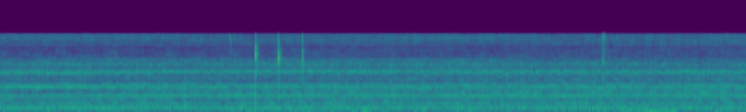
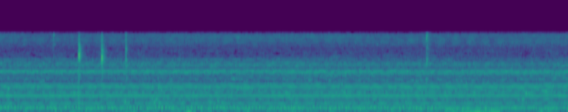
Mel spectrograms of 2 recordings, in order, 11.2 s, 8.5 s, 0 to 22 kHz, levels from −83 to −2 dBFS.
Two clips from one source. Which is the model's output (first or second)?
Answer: first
